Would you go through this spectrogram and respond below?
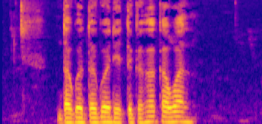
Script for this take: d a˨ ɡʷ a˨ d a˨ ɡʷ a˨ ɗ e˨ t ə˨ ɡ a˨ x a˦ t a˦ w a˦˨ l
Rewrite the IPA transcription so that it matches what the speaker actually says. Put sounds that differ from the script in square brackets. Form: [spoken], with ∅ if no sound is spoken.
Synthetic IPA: d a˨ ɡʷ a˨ d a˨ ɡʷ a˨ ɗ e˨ t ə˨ ɡ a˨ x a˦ [k] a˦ w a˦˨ l

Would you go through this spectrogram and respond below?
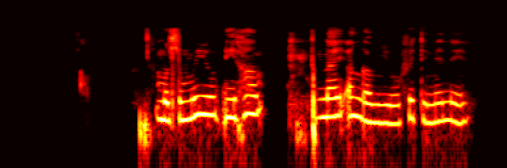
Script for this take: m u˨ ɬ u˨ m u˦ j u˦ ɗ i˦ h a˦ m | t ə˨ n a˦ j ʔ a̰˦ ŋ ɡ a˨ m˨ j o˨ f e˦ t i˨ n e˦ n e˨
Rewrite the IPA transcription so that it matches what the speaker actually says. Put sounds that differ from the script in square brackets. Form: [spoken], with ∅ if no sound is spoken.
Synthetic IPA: m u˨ ɬ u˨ m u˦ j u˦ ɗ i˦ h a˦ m | t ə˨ n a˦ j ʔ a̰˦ ŋ ɡ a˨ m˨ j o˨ f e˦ t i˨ n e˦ n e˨

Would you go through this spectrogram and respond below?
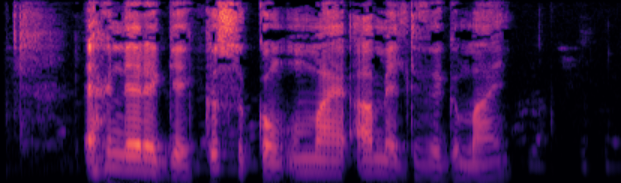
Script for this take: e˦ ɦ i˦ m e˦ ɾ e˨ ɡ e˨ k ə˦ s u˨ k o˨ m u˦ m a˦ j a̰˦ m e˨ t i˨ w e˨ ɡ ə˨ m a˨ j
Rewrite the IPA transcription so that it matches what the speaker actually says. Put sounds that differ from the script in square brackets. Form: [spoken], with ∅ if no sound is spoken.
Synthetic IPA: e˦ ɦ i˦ [n] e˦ ɾ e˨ ɡ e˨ k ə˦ s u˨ k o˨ m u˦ m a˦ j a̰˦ m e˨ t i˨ [v] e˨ ɡ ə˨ m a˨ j

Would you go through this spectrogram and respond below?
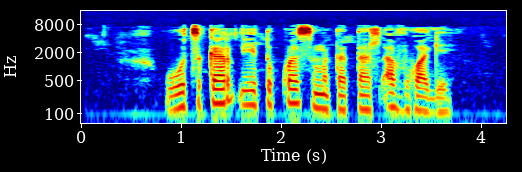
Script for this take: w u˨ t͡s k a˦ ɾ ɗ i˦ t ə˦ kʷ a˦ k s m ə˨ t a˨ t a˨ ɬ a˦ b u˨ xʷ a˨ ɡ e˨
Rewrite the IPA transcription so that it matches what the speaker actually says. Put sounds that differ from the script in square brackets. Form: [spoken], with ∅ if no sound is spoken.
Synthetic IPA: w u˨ t͡s k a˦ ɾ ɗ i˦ t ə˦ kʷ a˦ [∅] s m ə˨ t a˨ t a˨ ɬ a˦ [v] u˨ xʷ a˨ ɡ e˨

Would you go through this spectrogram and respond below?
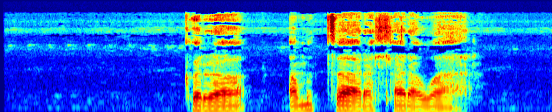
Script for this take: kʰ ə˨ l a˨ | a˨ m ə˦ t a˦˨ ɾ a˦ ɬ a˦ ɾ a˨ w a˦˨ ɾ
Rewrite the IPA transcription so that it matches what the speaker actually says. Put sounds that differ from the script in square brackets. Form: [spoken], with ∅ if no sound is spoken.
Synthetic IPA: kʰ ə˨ [ɾ] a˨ | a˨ m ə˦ [t͡s] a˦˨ ɾ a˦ ɬ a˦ ɾ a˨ w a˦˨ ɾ

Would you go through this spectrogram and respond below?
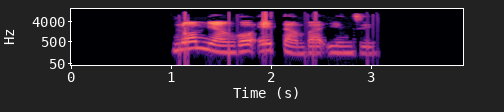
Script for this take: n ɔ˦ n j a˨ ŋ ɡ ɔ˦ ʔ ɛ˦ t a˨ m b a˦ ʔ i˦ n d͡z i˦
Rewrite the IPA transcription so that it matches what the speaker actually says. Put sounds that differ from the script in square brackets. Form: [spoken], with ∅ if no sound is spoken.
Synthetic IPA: n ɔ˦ [m] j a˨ ŋ ɡ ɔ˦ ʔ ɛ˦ t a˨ m b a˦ ʔ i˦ n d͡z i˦

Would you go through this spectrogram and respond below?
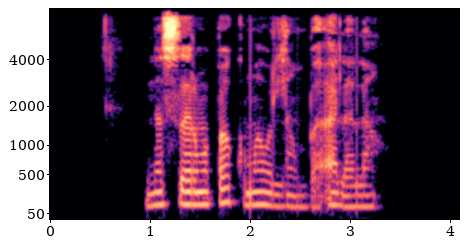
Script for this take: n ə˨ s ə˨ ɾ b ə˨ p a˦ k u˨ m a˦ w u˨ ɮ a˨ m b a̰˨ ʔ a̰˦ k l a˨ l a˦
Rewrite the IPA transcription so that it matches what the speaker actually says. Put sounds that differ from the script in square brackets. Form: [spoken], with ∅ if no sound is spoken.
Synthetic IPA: n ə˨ s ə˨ ɾ [m] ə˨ p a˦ k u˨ m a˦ w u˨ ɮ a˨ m b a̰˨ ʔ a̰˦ [∅] l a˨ l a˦

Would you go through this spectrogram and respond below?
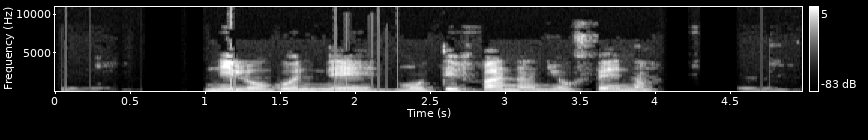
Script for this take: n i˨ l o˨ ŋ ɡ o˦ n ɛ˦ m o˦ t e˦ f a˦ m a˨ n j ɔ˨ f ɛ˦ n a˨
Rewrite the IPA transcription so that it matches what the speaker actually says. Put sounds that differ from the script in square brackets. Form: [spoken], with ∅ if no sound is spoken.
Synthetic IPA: n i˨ l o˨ ŋ ɡ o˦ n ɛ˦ m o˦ t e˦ f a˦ [n] a˨ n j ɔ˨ f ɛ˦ n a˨

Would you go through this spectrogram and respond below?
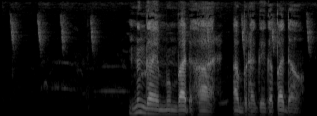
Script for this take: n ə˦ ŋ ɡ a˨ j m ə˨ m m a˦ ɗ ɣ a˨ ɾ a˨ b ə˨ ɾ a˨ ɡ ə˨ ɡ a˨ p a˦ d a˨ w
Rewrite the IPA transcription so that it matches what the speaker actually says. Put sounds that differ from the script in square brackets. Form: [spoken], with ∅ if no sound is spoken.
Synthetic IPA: n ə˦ ŋ ɡ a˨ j m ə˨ m [b] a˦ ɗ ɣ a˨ ɾ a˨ b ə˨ ɾ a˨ ɡ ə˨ ɡ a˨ p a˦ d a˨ w

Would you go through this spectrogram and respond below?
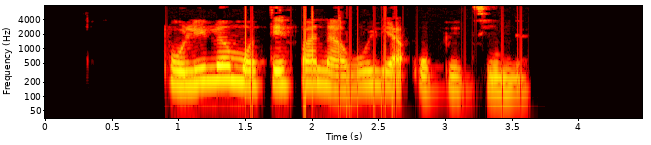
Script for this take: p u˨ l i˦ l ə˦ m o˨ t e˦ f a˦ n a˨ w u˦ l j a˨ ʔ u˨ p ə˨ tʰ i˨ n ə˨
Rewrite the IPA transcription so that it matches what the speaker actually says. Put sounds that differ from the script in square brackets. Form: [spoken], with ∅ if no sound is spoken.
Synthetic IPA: p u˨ l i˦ l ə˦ m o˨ t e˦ f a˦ n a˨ w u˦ l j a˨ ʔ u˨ p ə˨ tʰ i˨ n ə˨

